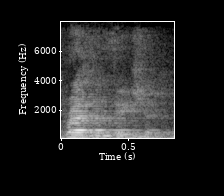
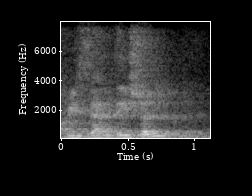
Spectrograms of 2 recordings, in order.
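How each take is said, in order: First: The first syllable is emphasized. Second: The first syllable is not emphasized. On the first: The speaker calls it right. "The emphasis on first" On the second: The speaker calls it wrong. "It's not presentation"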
